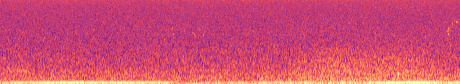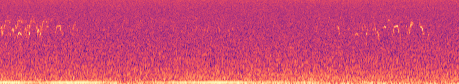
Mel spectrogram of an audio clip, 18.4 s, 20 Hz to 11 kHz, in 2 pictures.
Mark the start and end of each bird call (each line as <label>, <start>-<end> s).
Hawaii Amakihi (Chlorodrepanis virens), 8.8-10.2 s
House Finch (Haemorhous mexicanus), 8.8-10.8 s
House Finch (Haemorhous mexicanus), 15.8-17.8 s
